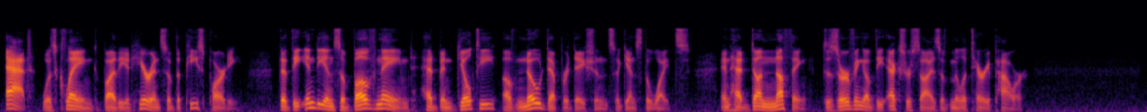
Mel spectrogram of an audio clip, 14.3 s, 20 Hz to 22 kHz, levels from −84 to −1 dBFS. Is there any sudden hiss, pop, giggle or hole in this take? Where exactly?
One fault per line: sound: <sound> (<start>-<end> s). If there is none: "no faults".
no faults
